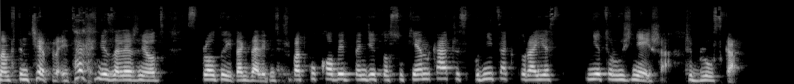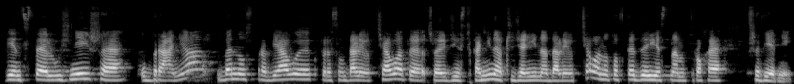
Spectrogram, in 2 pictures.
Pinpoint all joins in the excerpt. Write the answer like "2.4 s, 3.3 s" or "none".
none

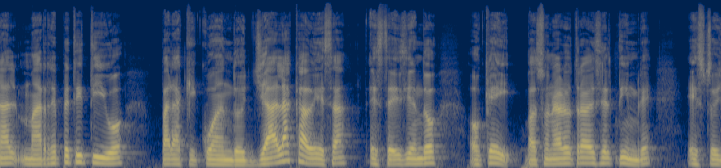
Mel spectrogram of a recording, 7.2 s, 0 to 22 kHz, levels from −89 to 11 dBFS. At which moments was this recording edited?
5.2 s

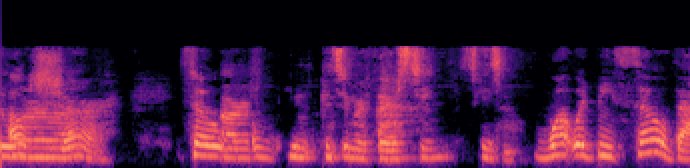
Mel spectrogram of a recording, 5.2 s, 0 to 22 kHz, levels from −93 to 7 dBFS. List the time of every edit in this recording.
none

